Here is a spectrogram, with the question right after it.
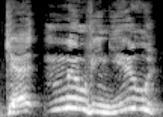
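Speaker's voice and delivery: high, slow pushing cry; urging shout. A narrator's reading. Henry pushes the sulky diesel, high and straining. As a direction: heave him into motion.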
